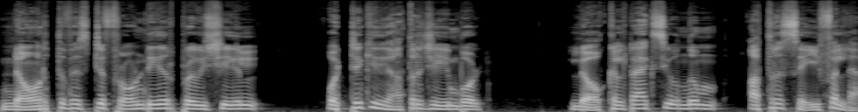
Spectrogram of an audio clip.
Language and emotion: Malayalam, fearful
